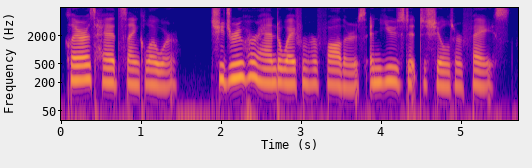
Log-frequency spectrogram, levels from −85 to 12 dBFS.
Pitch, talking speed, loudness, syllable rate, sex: 195 Hz, 200 wpm, -19 LUFS, 4.5 syllables/s, female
